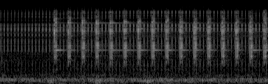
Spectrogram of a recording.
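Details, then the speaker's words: Lexus 1UZ-FE non-VVT-i harness on the bench for an IS200, engine not running, fed a low simulated RPM signal: crisp, even injector clicks, about seven a second, injectors firing normally. "Okay, so we got it on quite a low RPM, so you can hear them clicking distinctly."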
